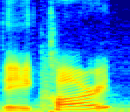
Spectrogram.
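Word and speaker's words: Descartes: Vicki writes a pronunc pronunciation like Daycart. Oh, it is just daycart. I see.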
